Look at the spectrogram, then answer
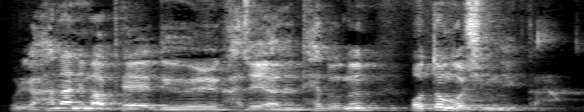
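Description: A man's voice: lowish voice, fairly quick. A man preaching a sermon, explaining a scripture passage and acting out its speakers in casual paraphrase. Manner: acts out the biblical speakers with lively paraphrase. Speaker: pastor. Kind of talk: sermon exposition. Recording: roomy echo.

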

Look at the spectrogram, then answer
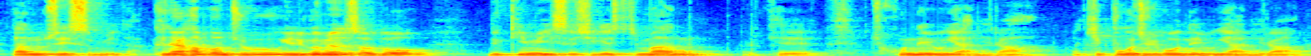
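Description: Guy doing a bible teaching, calm explainy tone, voice trails off at the end of lines, kinda echoey room. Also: lowish voice, a little fast. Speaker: preacher.

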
